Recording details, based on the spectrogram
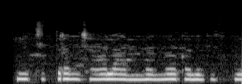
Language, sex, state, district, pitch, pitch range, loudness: Telugu, female, Andhra Pradesh, Sri Satya Sai, 235 Hz, 230-240 Hz, -15 LUFS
